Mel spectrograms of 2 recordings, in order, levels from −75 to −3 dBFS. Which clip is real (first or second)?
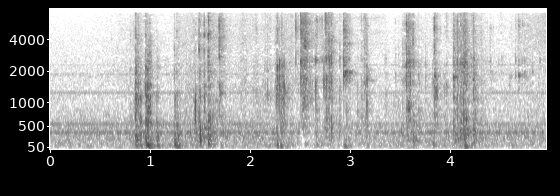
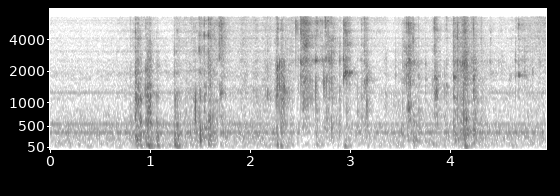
first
